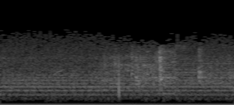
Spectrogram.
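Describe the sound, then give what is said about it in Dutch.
A printer feeding paper, first pulling a blank sheet as it usually does: a steady low whirring drone of the mechanism with a few faint clicks near the end, fairly quiet and without talk. “U hoort vast de printer op de achtergrond. Dan neemt hij zoals gewoonlijk eerst even een leeg papiertje.”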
